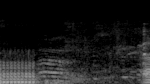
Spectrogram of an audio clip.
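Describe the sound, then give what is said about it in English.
A man's voice imitates a cat in Baghdad being petted, opening with a quick rhythmic rumbling purr that slides into a drawn-out, growly vocal tone, fairly loud. “Our cats didn't meow. They meow, and when you pet them, they go.”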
